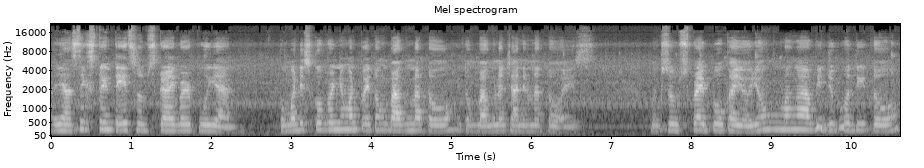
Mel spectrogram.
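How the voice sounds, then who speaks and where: A woman speaks at a fairly high pitch with fairly even intonation. Audible room echo and noticeable background noise surround her voice. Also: moderate pace. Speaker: lifestyle vlogger. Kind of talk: casual vlog talk.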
